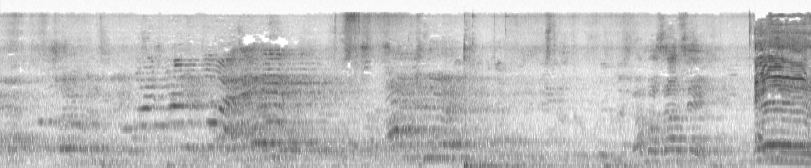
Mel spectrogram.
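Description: Voices calling out across a large indoor sports hall, echoing in the space, with a louder shout near the end.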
